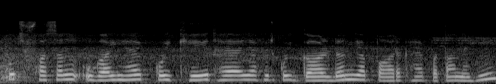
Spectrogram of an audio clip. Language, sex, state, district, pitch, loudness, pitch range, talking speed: Hindi, female, Bihar, Kishanganj, 205 Hz, -26 LUFS, 185-215 Hz, 195 wpm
